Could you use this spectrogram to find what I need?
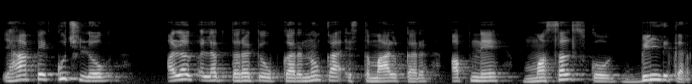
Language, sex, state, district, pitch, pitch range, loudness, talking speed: Hindi, male, Jharkhand, Palamu, 170 Hz, 155-200 Hz, -17 LUFS, 145 wpm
